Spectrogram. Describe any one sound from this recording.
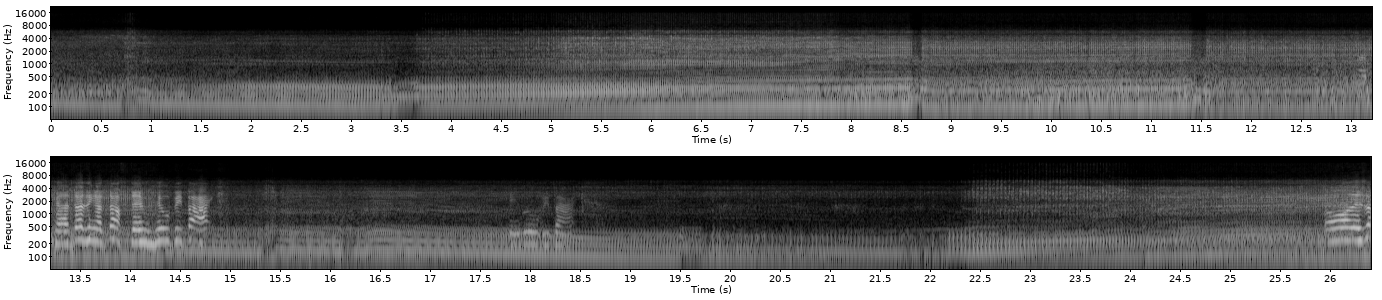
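A motorcycle engine roars close by, its pitch rising and falling with gear changes.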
